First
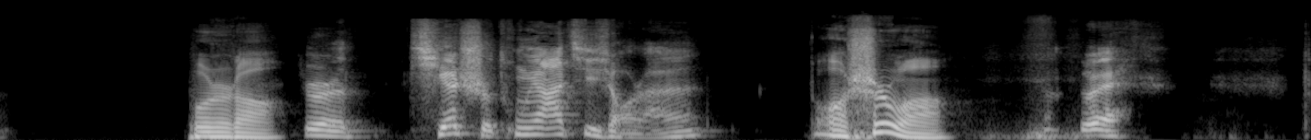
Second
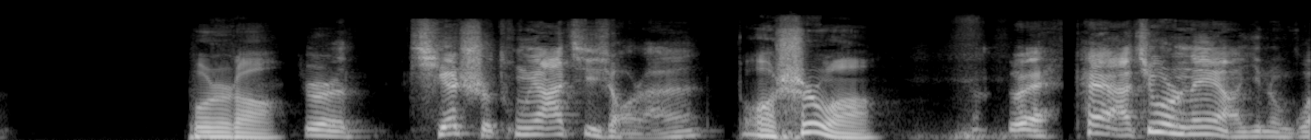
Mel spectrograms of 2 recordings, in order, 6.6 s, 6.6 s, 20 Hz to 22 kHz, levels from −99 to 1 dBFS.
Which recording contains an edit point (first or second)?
second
